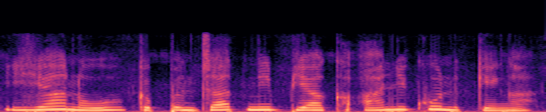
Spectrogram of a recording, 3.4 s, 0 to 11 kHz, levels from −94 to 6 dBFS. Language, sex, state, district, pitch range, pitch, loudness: Garo, female, Meghalaya, West Garo Hills, 230-265 Hz, 245 Hz, -12 LUFS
